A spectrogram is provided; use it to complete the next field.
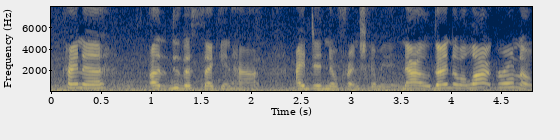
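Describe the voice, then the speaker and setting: A woman with an American accent, amid noticeable background noise and audible room echo. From US Mid-Atlantic (DC, Maryland, northern Virginia). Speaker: vlogger. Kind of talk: casual Q&A vlog. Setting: outdoors. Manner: animated.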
